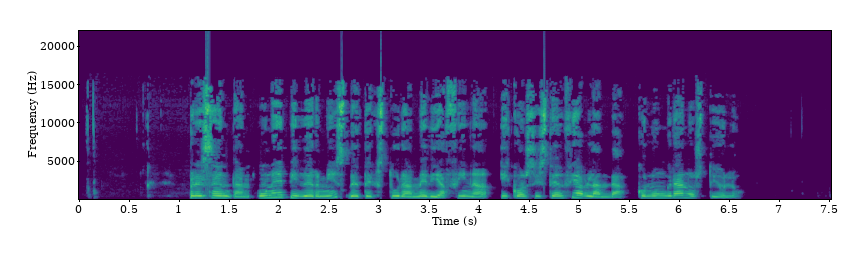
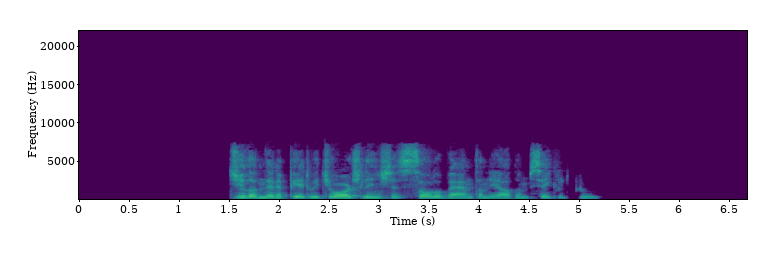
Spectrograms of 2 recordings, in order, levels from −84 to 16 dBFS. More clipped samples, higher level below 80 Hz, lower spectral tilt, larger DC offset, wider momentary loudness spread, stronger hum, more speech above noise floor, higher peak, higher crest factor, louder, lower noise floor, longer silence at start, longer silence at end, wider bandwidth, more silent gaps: neither; about the same, -72 dBFS vs -72 dBFS; second, 0.5 dB/octave vs -3.5 dB/octave; neither; about the same, 12 LU vs 12 LU; neither; second, 62 dB vs over 66 dB; first, 0 dBFS vs -6 dBFS; about the same, 16 dB vs 20 dB; first, -14 LUFS vs -23 LUFS; second, -77 dBFS vs under -90 dBFS; second, 0.7 s vs 1.5 s; second, 0.95 s vs 1.5 s; first, 16.5 kHz vs 7.6 kHz; second, none vs 4.91-4.95 s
